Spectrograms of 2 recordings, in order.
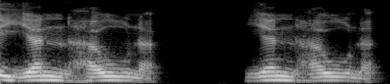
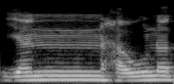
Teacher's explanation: نون ساکن کے بعد ہا آ گیا ہے جو کہ حروف حلقی میں سے ہے، تو اس لیے یہاں پر غنہ نہیں ہوگا، اس کو پڑھیں گے ینہون، ینہون۔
